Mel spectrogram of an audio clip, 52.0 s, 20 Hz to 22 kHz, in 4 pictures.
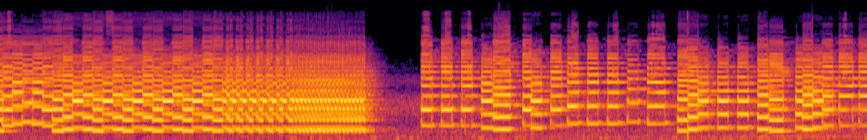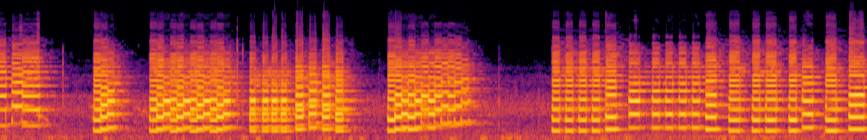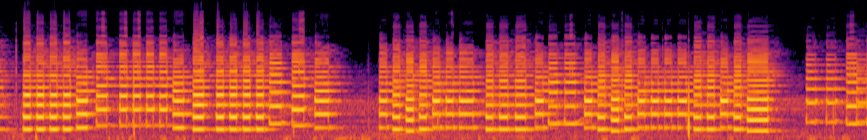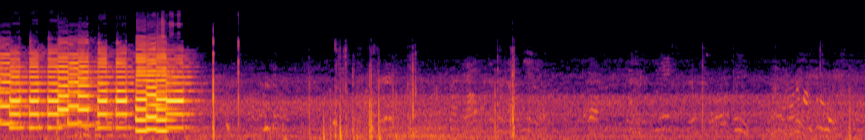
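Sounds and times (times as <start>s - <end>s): multi-tone bus air horn melody: 0.0s - 20.5s, 21.2s - 42.3s.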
